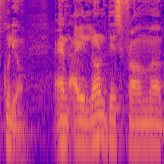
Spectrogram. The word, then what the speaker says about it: coulomb: Actually, I'm pronouncing it as coulomb because that's the real pronunciation here. It's not coulomb as people say. It's coulomb.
